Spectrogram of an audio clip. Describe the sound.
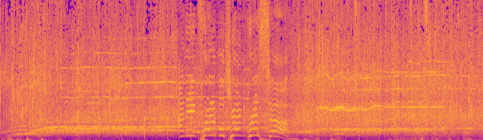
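Sustained audience applause fills the whole stretch, a dense, steady wash of clapping with a few cheers, while an amplified voice speaks over it.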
